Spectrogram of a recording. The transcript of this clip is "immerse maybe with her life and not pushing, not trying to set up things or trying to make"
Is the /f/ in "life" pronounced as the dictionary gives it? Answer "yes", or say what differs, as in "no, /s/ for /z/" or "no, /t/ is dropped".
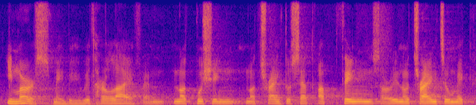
yes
